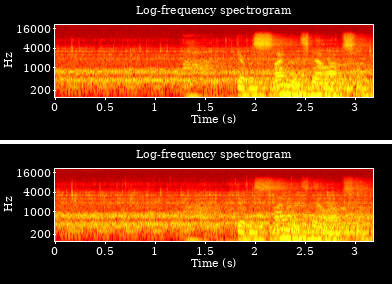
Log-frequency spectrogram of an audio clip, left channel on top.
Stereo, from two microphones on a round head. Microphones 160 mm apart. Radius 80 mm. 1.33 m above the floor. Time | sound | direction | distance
1.3 | a man speaking | 55° left (ahead or behind) | 3.5 m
